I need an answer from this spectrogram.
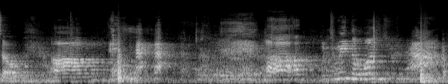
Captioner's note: laughs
